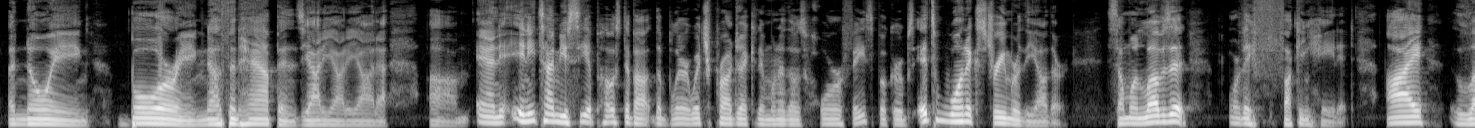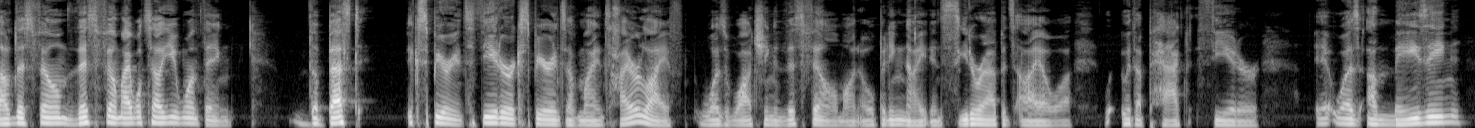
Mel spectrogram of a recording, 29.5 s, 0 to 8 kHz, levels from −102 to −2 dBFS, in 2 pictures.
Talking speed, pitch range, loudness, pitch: 165 wpm, 95-130 Hz, -19 LUFS, 110 Hz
